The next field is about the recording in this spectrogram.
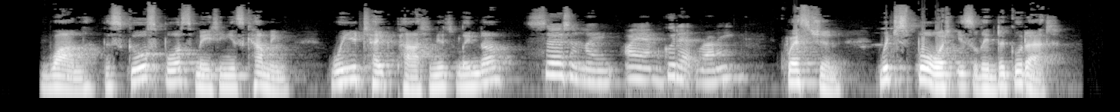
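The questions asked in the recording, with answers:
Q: Which sport is Linda good at?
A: Running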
